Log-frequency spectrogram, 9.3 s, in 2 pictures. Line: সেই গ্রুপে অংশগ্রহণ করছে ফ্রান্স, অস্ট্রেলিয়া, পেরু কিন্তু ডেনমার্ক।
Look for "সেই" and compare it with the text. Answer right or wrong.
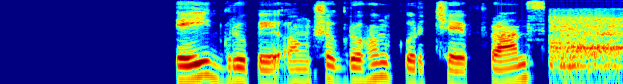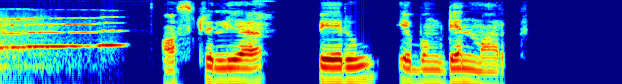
wrong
